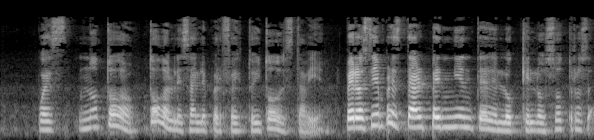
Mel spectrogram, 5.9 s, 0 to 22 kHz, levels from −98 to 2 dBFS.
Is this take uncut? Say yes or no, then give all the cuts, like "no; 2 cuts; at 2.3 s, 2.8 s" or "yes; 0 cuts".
no; 3 cuts; at 1.4 s, 2.6 s, 3.4 s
